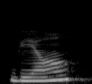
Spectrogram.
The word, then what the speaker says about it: viens: Viens, soyons heureux. Viens, soyons heureux. 내가 늘 강조하듯이 viens은 n 하지 않고 viens, 엉 쪽에 발음해요.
